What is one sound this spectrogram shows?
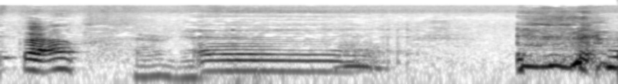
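A young man cries out in surprise.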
